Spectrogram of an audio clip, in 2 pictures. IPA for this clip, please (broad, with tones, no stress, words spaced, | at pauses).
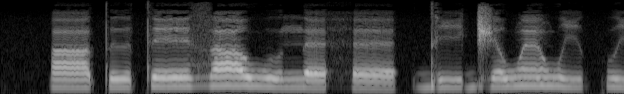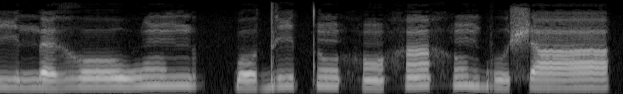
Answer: aː˨tɨ˨teː˧zaː˦ wu˨nɛ˨hɛ˨ | diː˨d͡ʒə˧ wɛ̃˧wi˨kʷiː˨nɛ˨ ɣoː˧wũ˦ŋə˦ k͡po˨di˦tũ˦ hɔ̃˨hã˦hũ˦ bu˨ʃaː˧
